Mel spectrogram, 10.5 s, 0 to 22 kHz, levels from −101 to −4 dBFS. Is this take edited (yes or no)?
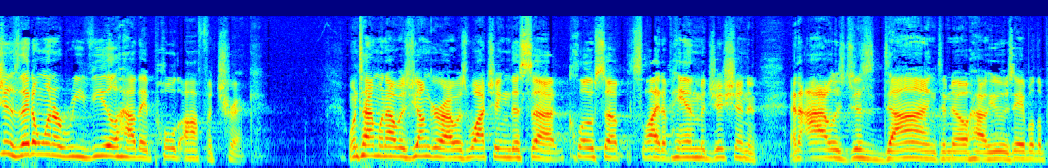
no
